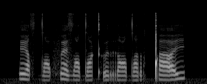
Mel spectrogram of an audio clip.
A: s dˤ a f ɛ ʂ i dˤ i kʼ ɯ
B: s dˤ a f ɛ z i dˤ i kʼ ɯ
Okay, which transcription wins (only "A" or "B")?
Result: B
